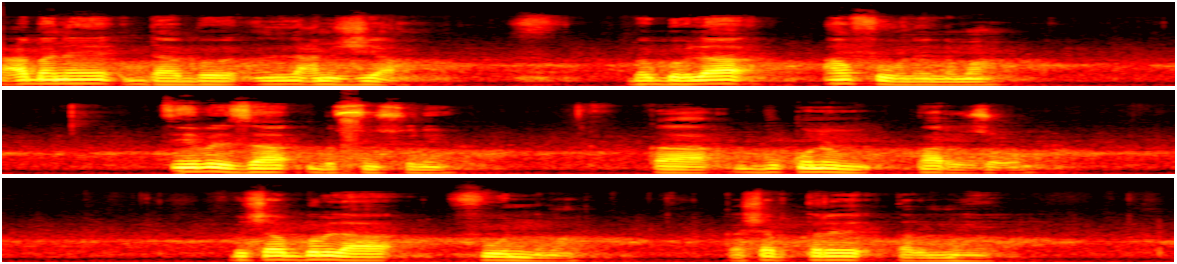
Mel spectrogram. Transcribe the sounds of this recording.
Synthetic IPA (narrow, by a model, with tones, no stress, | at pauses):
ta˨ʔa˦ba˦nɨ˦da˨bɨ˨n̩˦la˦ʔa˦mʒi˦ja˨ | bɛ˨ɡ͡bʊ˨bla˦a˦n˦foː˨nɨ˨nɨ˨ma˦ | ti˦bɨ˦lɨ˨za˦bɛ˨su˨nso˨nɨ˨ | ka˨bu˦ku˦nɨ˦m˨pa˦ɾɨ˨zʊ˨ʔʊ˨ | bɛ˦ʃɛ˦bɡ͡bʊ˦bla˦foː˦n˦nɨ˨ma˨ | ka˨ʃɛ˦btɨ˦ɾɨ˦ta˨bɨ˨mo˦ji˨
